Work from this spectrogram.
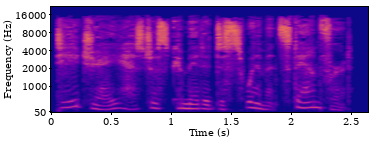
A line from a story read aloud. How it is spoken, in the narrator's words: whispers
